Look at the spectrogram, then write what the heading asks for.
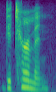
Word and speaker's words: determine: Determine. Determine. Determine. Mm-hmm. Determine. Where is the stress? Uh, in the second E.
